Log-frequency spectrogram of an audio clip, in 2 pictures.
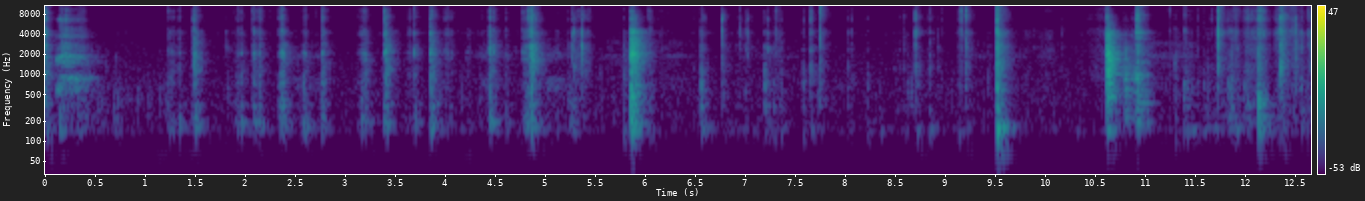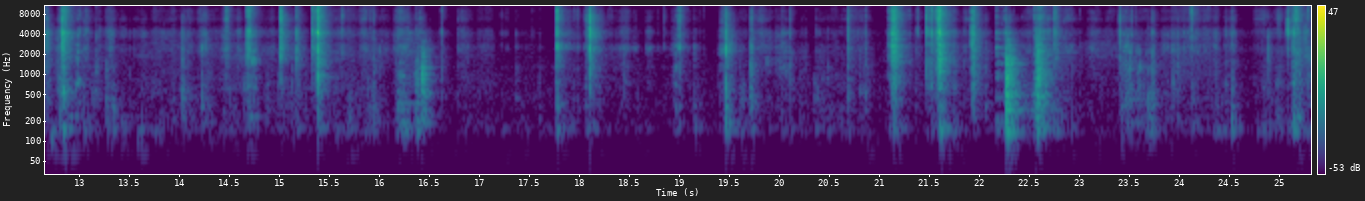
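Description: Heavy packaging is torn and unwrapped close up, with irregular bursts of crinkling, crunching and scraping between short quiet pauses, and no voices.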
